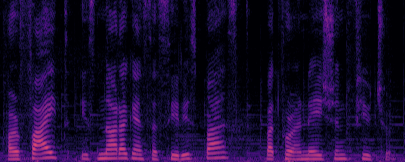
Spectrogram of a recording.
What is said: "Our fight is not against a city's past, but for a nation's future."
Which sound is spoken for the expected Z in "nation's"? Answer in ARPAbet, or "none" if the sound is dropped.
none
